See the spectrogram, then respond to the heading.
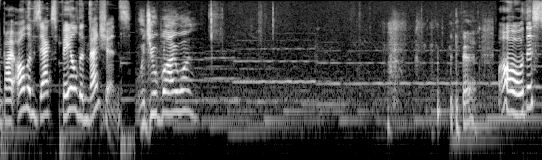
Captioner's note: giggles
